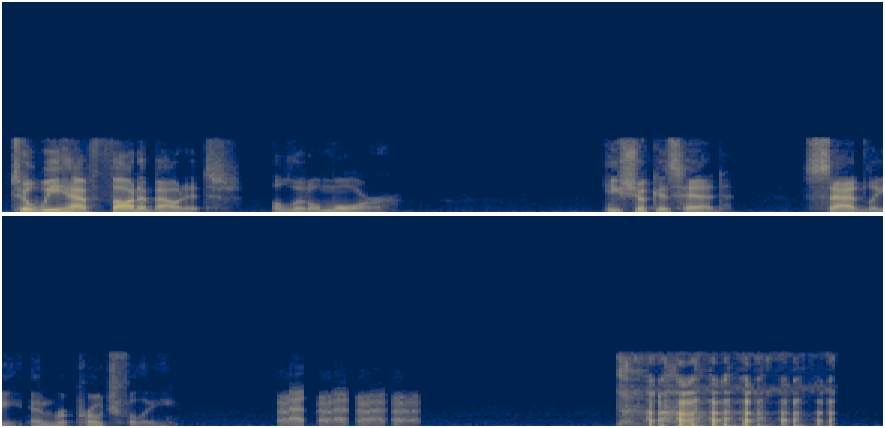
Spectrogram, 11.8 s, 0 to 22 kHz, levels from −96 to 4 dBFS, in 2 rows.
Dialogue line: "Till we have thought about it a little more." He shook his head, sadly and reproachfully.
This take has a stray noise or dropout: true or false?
true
